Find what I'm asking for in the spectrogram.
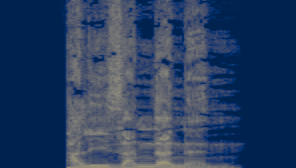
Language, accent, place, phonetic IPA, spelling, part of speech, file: German, Germany, Berlin, [paliˈzandɐnən], palisandernen, adjective, De-palisandernen.ogg
- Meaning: inflection of palisandern: 1. strong genitive masculine/neuter singular 2. weak/mixed genitive/dative all-gender singular 3. strong/weak/mixed accusative masculine singular 4. strong dative plural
